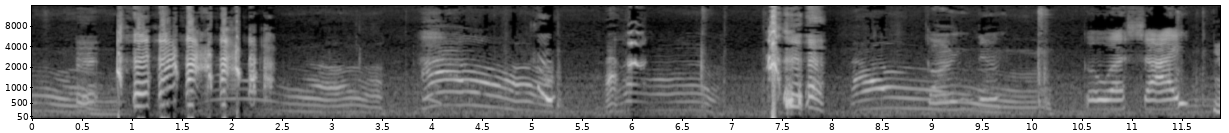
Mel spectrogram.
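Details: Gilligan, a pet cat, angry while riding in the car to the vet, gives a run of loud, arching meows that rise and fall, several in quick succession, with a child and an adult talking between and over them.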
